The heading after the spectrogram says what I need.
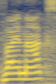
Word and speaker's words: Weihnachts: Weihnachts weekend, did I pronounce that correctly? Yes, Weihnachts weekend. Weihnachts. It's kind of a Germany word.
